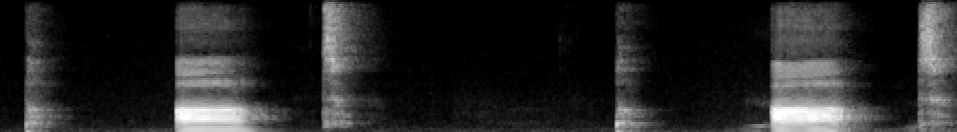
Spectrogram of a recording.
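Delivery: p-a-t, each sound stretched and separate, loud. Shown as a demonstration. Teacher sounding out a word for children to guess, loudly. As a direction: sound out every letter slowly. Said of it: "I'm going to sound out the words".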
